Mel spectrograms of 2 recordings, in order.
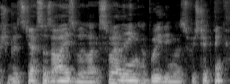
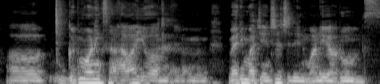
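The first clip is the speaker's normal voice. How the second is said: English in a put-on Indian accent; 2 semitones higher than usual. Retelling calling up to book a room, speaking English with an Indian accent. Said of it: "I was speaking English with a Indian accent".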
